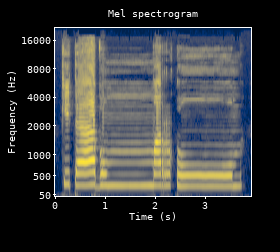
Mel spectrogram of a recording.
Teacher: کلمت مرقوم میں را پہ جزم ہے تو ہمیں را کو تفخیم سے ادا کرنا ہے، کیونکہ اس سے پہلے والے حرف پہ مطلب حرف المیم پہ زبر ہے، تو ہم را کو بھاری آواز میں پڑھیں گے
